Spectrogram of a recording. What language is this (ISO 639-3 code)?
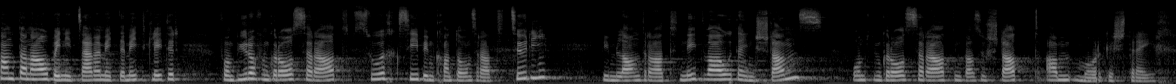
gsw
